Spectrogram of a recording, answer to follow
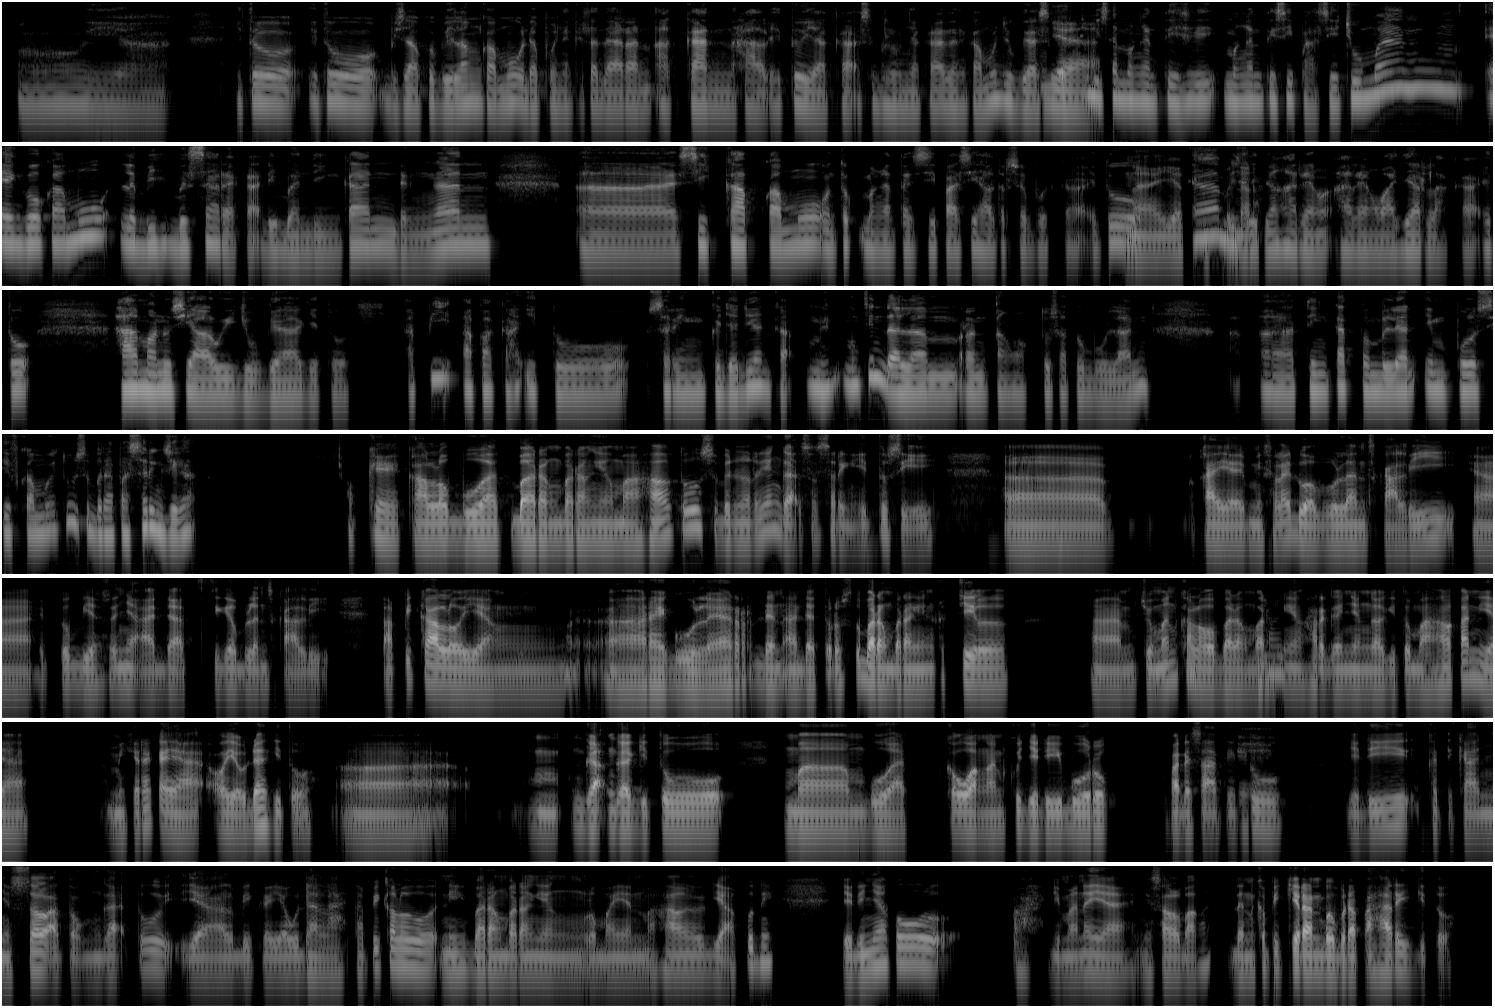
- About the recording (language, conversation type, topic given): Indonesian, advice, Bagaimana cara mengatasi rasa bersalah setelah membeli barang mahal yang sebenarnya tidak perlu?
- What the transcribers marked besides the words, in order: other background noise; tapping; drawn out: "eee"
